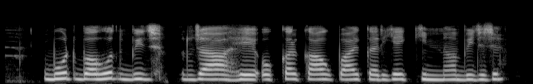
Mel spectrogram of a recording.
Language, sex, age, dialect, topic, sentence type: Magahi, female, 51-55, Central/Standard, agriculture, question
